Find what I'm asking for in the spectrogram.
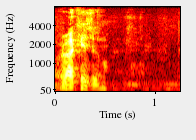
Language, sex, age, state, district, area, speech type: Assamese, male, 45-60, Assam, Golaghat, urban, spontaneous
